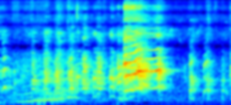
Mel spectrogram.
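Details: Hen giving soft low notes, then a loud drawn-out harmonic cry, followed by short clucks.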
